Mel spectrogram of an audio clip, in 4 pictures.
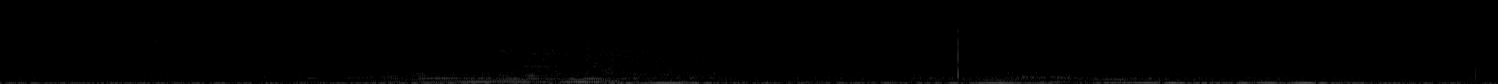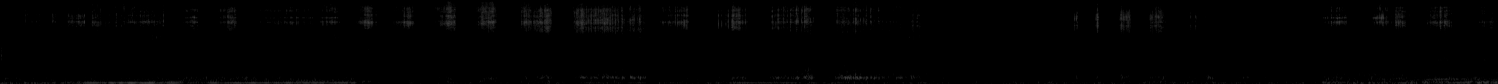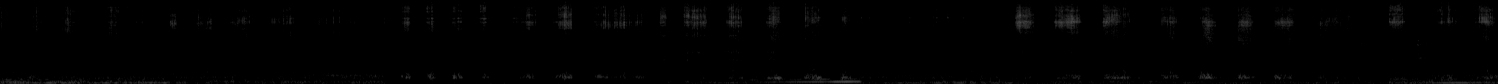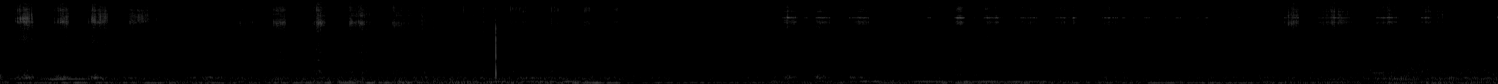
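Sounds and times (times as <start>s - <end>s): razor scraping beard stubble: 15.2s - 24.2s, 25.7s - 27.2s, 28.2s - 46.5s, 47.3s - 51.2s, 52.8s - 59.5s.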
